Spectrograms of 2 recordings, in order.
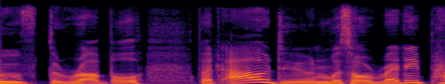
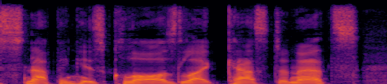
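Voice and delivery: ordinary delivery, nothing marked

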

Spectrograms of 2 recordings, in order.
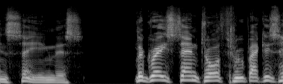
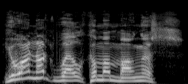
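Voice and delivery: raised, stern warning; calling out; 4 semitones higher, 3 dB louder than usual. A narrator's reading. Megorian to the giant, stern call. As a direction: call it out with authority. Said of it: "called Megorian".

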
